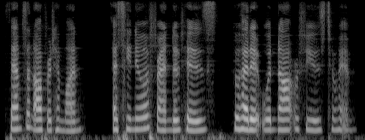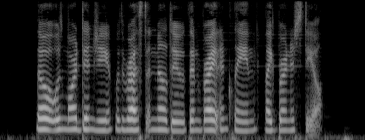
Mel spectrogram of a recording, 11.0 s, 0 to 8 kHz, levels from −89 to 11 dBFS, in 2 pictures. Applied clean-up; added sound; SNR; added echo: neural mask model DeepFilterNet 3.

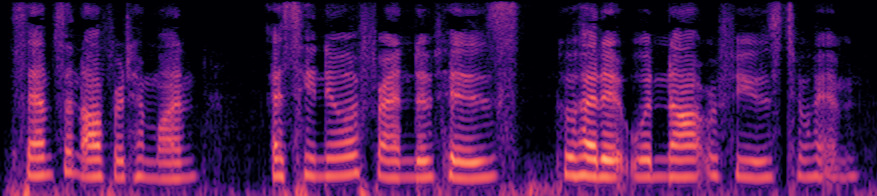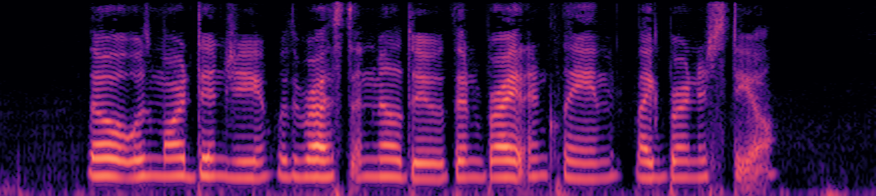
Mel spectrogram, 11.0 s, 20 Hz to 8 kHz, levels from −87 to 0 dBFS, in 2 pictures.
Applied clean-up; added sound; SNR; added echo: neural mask model Resemble Enhance denoiser.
